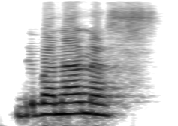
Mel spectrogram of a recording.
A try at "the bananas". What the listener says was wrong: Que suene la S. Recuerde, tiene que sonar la S. Me estaba saliendo, pero hay que dejar claro esa regla.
